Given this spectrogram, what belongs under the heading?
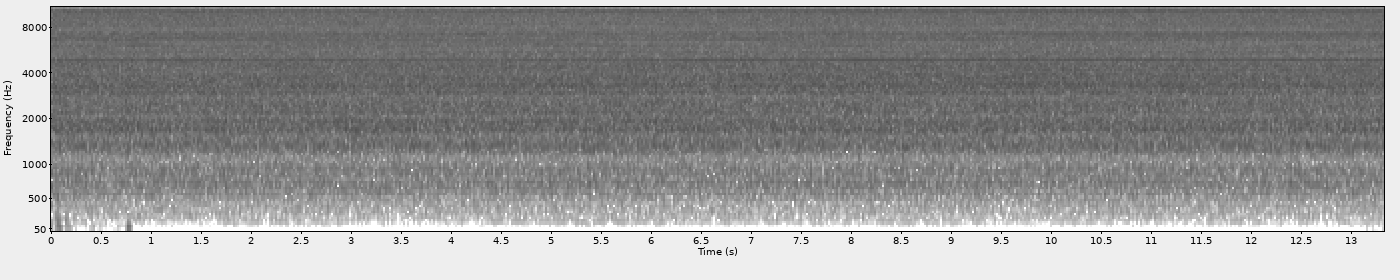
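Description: A heat gun blows over an isolated test area of a graphene-infused coating, pushing it past 250 degrees. A steady, even hiss of blowing air holds unbroken from start to end, with no voices.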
